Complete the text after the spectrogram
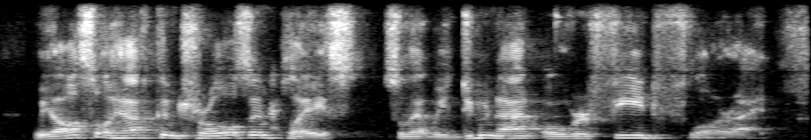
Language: English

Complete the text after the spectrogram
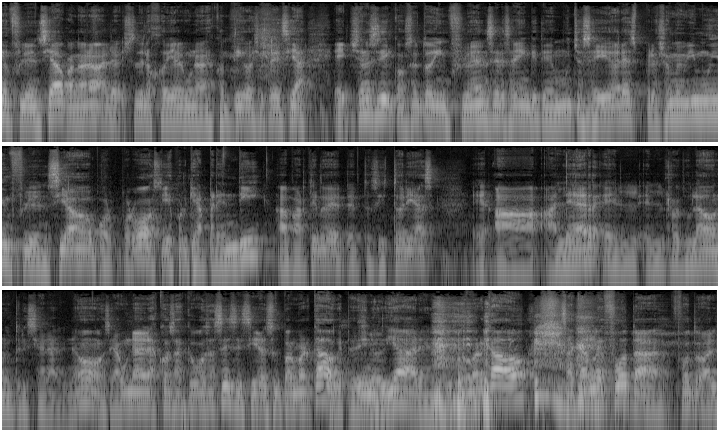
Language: Spanish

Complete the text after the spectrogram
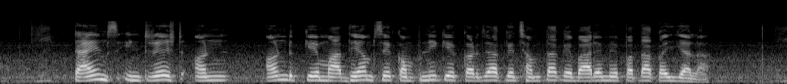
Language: Bhojpuri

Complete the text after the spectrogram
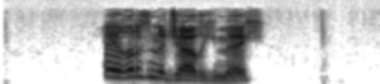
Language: Kabyle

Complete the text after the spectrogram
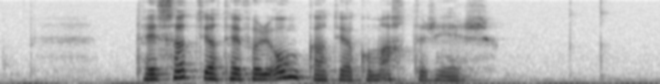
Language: Faroese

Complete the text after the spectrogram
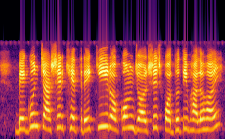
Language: Bangla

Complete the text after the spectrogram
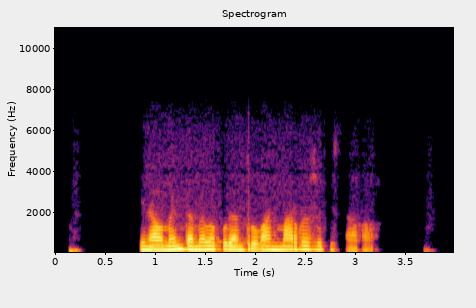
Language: Catalan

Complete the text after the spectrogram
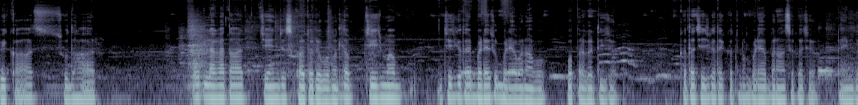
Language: Hadothi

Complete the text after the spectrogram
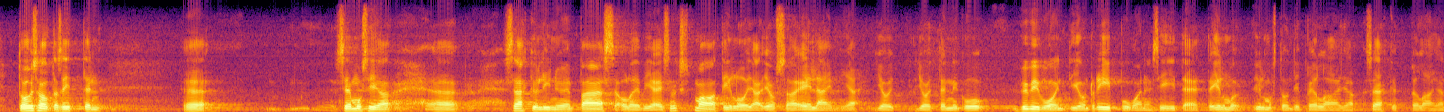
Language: Finnish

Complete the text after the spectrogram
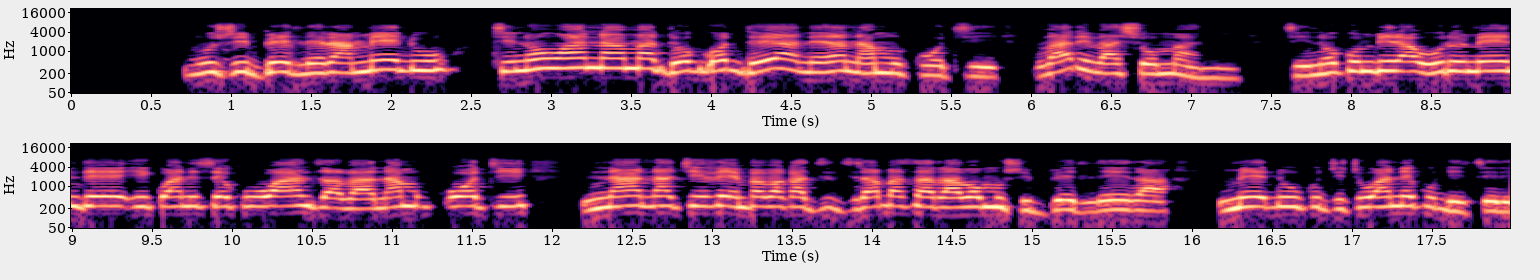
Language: Ndau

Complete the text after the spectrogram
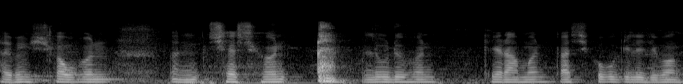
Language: Bodo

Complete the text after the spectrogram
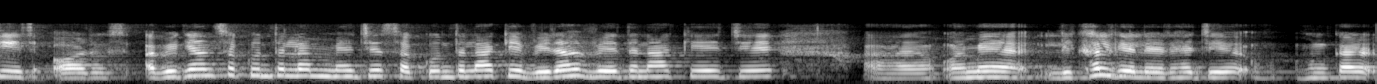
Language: Maithili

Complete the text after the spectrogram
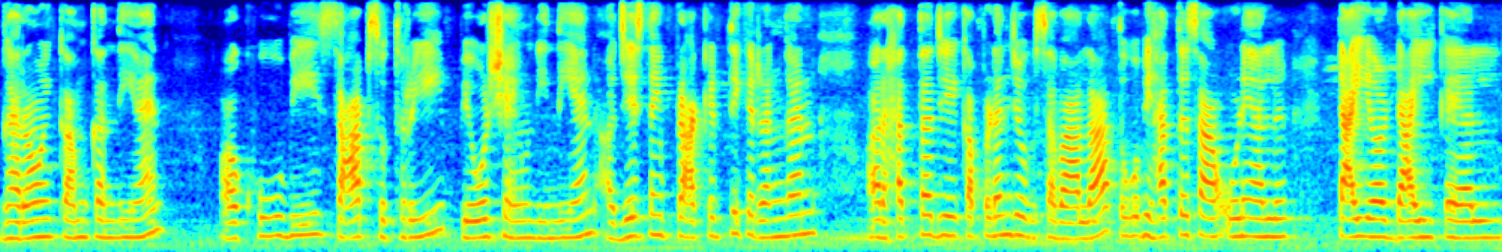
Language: Sindhi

